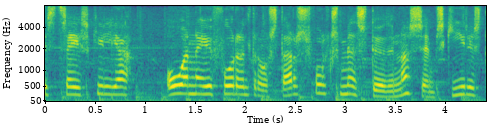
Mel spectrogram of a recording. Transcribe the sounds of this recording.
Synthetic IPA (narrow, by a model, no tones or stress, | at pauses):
ɪst̪seːjɪɾ̥scɪlja | oːwanːajʏfɔːɾɛlt̪ɾaawst̪aɾsfowlksmɛðst̪œːðʏnasɛmsciːɾɪst̪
